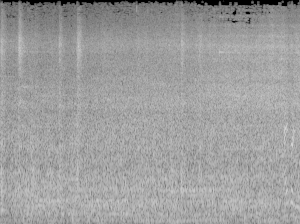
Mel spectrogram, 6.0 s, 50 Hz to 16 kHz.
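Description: JR Central KiHa 85 series diesel express train running into a station platform: a steady rumble of diesel engines and wheels on the rails.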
